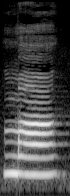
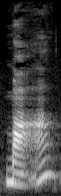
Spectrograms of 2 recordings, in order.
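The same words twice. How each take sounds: First: "ma" high, loud and level; first-tone "ma" with no rise or fall. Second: "Ma" rising from middle to high; second-tone "Ma", climbing in pitch. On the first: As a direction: hold "ma" steady at a high pitch. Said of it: "It's different from ma". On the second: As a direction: swing "Ma" upward to end high. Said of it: "starts at mid-range and ends high". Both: Shown as a demonstration.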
